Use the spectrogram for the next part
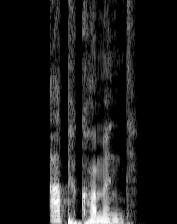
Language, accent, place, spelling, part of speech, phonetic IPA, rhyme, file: German, Germany, Berlin, abkommend, verb, [ˈapˌkɔmənt], -apkɔmənt, De-abkommend.ogg
- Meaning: present participle of abkommen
